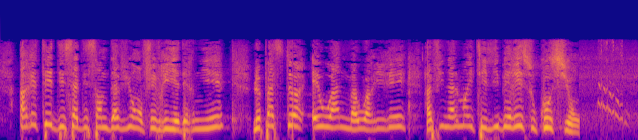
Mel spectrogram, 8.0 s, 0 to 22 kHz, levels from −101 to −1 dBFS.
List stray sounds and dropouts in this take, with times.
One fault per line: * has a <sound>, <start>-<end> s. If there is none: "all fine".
* has a chirp, 7.5-7.9 s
